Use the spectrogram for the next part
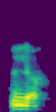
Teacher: जीभ के पार्श्व भाग से निकलता है ल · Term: पार्श्विक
